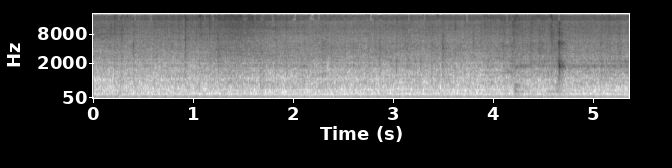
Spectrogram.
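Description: Pork chops sear in a very hot cast iron pan with a steady, even sizzle and crackle. A faint low hum sits beneath, and one sharp tap stands out near the end.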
